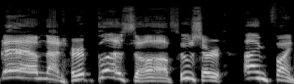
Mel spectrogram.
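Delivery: mock dismissive shout. Recounting a scene with a badly wounded fighter, retelling Inosuke yelling. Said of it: "he's yelling that".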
